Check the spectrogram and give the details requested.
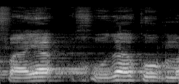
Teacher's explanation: بسو یہاں میں جو مد ہے یہ مد متصل ہے اور حمزہ میں جو تنوین ہے اس میں اخفا ہوگا. یہاں پر حمزہ ساکنہ ہے تو جھٹکا لگے گا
